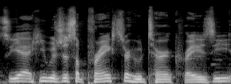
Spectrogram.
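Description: A man talks at a very fast pace with fairly even intonation. Faint music sits in the background. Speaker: video game commentator. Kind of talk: commentary. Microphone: handheld.

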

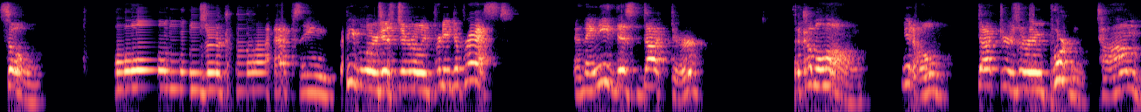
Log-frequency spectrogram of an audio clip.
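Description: A cartoonish character voice, fairly high in pitch, at a moderate pace with long, frequent pauses. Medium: puppet show. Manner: chatty, punning; folksy, easygoing, drawling.

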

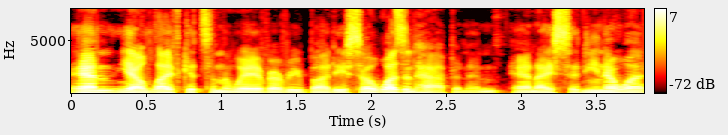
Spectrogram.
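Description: Here a man talks with fairly even intonation. His sound is dry with no echo, over a quiet background. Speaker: podcast guest. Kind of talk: interview answer. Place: studio. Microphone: studio mic.

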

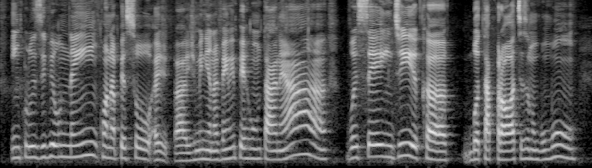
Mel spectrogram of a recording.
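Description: A woman at a very slow pace with hardly any pauses and ordinary pitch variation. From Brazil. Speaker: former funk dancer; podcast guest. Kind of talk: casual chat. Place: studio. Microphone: studio mic.

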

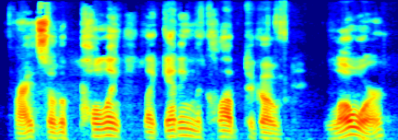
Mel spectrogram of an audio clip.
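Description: There is noticeable background noise behind a man's dry, echo-free voice with ordinary pitch variation. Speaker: golf coach. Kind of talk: tutorial. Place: open country.

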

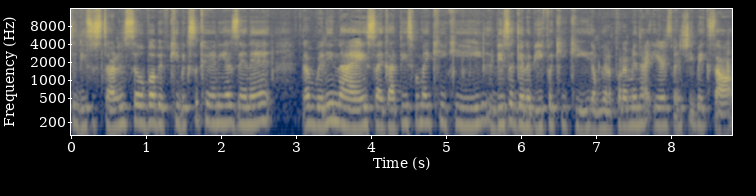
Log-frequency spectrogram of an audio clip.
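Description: Over light background noise, a woman with a fairly low pitch talks at a very fast pace. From Bermuda. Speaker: doll hobby vlogger. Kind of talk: casual vlog. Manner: animated. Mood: cheerful, chatty. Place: home room. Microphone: camera far.

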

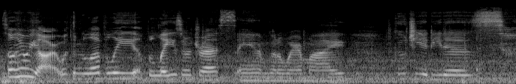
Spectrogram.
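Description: Over noticeable background noise, a woman with an American accent speaks at a moderate pace with lively intonation. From US South, North Carolina. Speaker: vlogger and mom blogger; vlogger, mom blogger. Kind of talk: casual vlog monologue. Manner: animated. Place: car. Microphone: phone near.

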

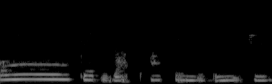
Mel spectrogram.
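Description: Speaking with a non-native accent, a woman goes at a very slow pace. Her voice is somewhat breathy, and her intonation fairly even. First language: not English. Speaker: meditation guide. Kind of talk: guided relaxation. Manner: slow, soft-spoken.

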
